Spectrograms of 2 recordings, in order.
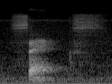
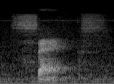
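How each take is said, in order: First: The word begins with an S sound. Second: The word begins with an S sound.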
